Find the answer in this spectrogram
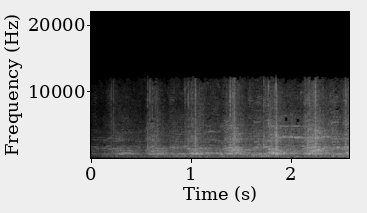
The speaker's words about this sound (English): It was one of the final campaign rallies, and neither the ferocious heat nor the threat of violence seemed to have much effect on this boisterous crowd that came out to show support for Dr. Abdullah Abdullah, one of the key contenders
